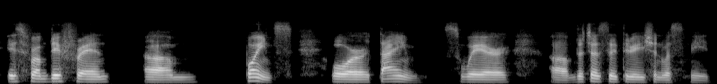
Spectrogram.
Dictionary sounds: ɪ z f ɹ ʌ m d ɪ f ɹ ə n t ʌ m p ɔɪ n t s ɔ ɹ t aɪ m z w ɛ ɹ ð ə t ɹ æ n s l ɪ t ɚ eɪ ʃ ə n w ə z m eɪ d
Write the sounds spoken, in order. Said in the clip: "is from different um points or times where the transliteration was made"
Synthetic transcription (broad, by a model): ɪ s f ɹ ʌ m d ɪ f ɹ ə n t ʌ m p ɔɪ n t s ɔ ɹ t aɪ m s w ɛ ɹ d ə t ɹ æ n s l ɪ t ɚ eɪ ʃ ə n w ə s m eɪ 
